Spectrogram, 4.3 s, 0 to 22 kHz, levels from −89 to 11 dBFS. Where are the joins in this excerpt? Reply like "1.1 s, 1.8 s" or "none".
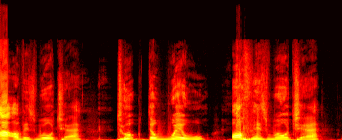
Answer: none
